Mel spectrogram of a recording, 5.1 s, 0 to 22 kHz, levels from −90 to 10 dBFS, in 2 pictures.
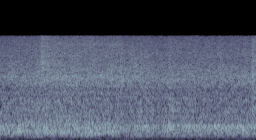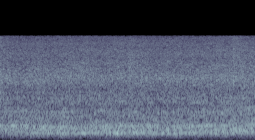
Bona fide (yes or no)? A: yes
